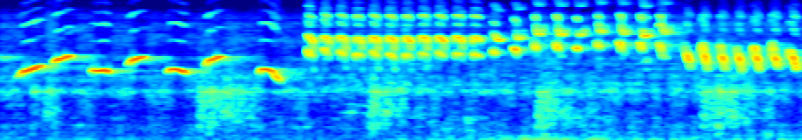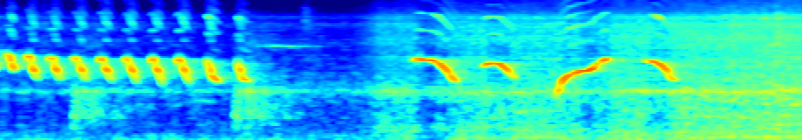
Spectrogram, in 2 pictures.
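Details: A caged greater green leafbird, champion at events around Palembang, opens with short whistled notes, runs into a long rapid trill falling in pitch, then gives rising slurred whistles over background hiss.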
